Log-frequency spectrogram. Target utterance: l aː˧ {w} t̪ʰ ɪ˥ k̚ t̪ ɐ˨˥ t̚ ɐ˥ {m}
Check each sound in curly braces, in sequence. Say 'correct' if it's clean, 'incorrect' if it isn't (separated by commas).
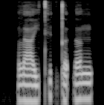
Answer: incorrect, incorrect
